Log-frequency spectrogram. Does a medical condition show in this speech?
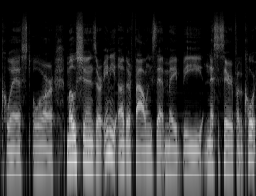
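No.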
